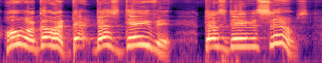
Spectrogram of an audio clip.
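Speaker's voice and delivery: high, loud starstruck squeal; excited fan. Retold or imitated. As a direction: spot a celebrity and squeal. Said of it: "they was like".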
